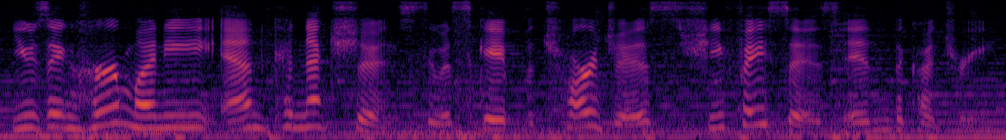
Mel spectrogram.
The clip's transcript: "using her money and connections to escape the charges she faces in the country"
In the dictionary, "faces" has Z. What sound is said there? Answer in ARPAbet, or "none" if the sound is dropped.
Z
